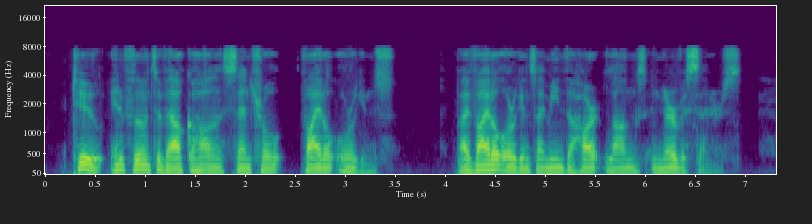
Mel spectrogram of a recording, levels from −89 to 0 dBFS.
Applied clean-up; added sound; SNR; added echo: none; none; none; none.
